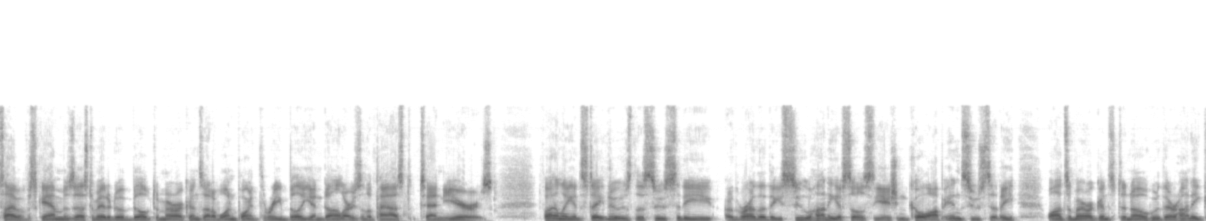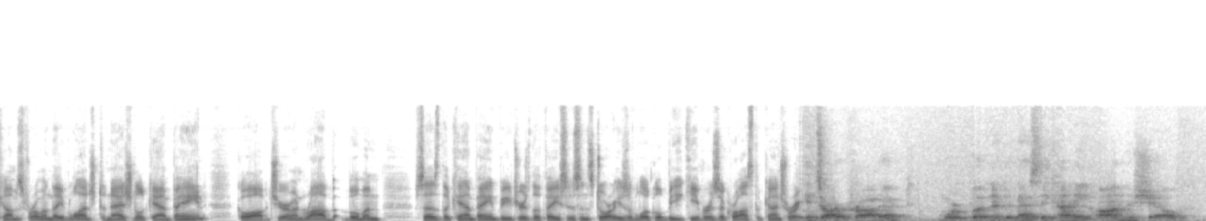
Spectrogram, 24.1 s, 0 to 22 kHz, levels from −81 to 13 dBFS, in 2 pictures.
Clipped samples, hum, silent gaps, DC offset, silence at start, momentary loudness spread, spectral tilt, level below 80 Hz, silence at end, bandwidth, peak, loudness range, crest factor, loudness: under 0.1%; none; none; under 0.1%; 0 s; 5 LU; -5 dB/octave; -58 dBFS; 0 s; 11.5 kHz; -10 dBFS; 2 LU; 14 dB; -24 LUFS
